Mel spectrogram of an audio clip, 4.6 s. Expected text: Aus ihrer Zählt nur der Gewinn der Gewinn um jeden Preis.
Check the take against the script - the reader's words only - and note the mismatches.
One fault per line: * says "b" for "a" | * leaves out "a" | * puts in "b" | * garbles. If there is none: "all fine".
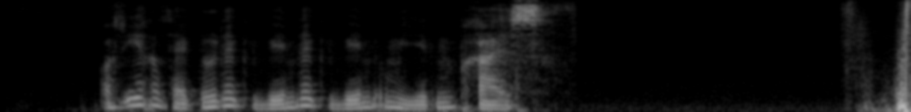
all fine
